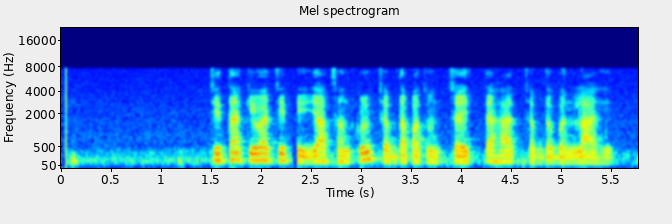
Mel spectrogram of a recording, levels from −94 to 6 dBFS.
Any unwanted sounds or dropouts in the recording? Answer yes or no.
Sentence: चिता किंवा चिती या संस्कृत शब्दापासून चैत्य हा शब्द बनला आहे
yes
